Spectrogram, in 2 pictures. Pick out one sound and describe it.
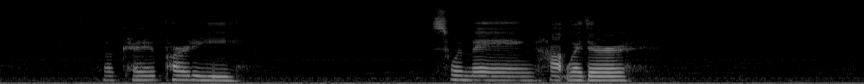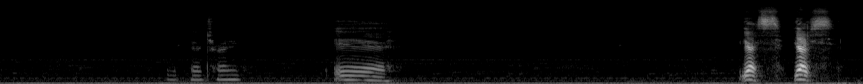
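A person speaks in a high, playful voice close to a microphone, in short bursts.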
